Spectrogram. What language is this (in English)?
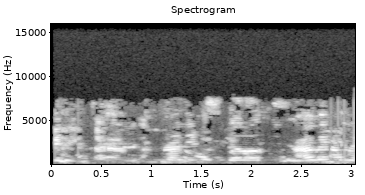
Swahili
